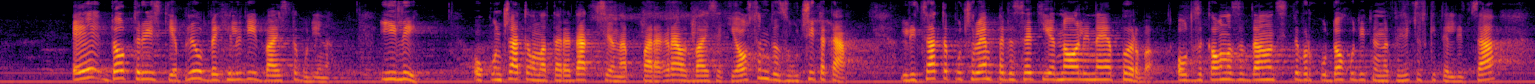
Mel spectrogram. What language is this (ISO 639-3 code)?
bul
